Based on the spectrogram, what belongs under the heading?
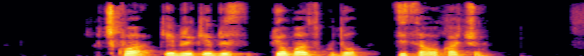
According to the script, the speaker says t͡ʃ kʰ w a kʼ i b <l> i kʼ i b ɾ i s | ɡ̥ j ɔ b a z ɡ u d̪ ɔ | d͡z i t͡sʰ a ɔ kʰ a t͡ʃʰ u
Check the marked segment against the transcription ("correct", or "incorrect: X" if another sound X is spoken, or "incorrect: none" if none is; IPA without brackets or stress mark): incorrect: ɾ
